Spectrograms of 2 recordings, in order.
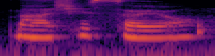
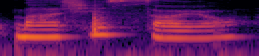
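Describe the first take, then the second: Both takes have the same delivery.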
